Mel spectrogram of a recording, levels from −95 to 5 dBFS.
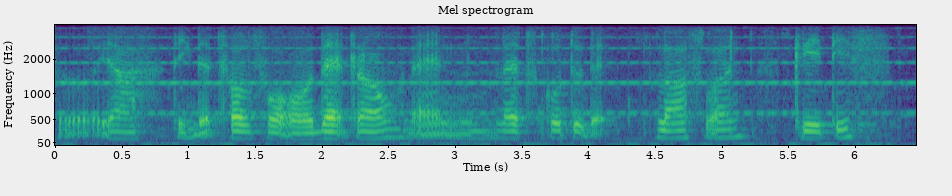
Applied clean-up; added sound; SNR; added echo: none; Bowed string instrument; 11 dB; none.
